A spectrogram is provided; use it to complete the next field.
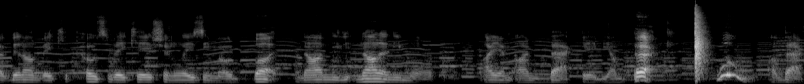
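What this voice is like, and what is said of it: Sick, rough sore-throat voice. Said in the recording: “my voice is a little fucked up. It's because I'm sick... My throat is sore”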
